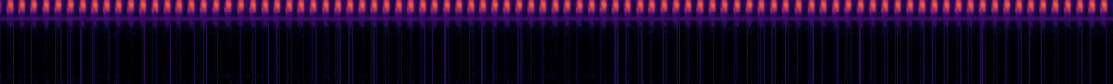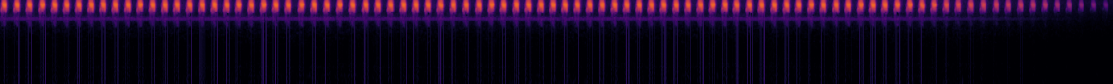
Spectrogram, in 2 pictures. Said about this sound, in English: Listen to the very high notes of a sword-bearing cone-headed grasshopper, making its dissonant insect music from tall grass at the edge of a highway.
